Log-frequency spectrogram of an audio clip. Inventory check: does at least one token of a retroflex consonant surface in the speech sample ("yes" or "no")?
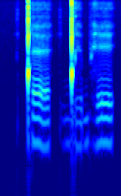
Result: no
